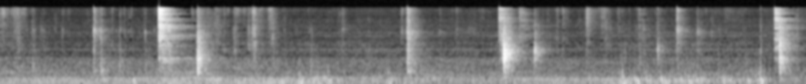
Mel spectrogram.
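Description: A parrot cracking kernels off a dried corn cob with its beak: irregular dry crunches and clicks, a handful of louder cracks among many light ticks.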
